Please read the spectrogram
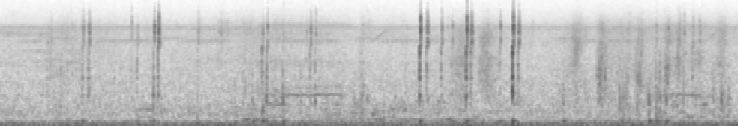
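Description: Scattered sharp clicks and crackles of dry leaves and twigs as a young monkey moves about on the ground, over a steady low rumble.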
